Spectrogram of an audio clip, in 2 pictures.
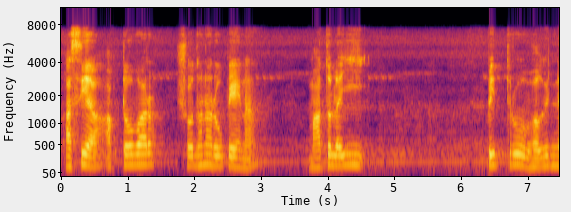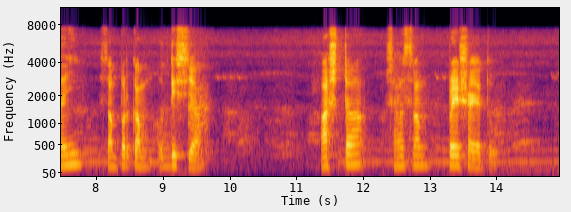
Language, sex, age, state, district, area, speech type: Sanskrit, male, 18-30, West Bengal, Cooch Behar, rural, read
